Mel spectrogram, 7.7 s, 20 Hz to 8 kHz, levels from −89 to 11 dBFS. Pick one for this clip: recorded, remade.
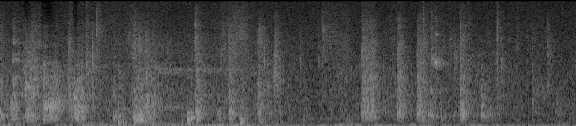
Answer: recorded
